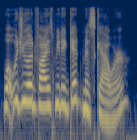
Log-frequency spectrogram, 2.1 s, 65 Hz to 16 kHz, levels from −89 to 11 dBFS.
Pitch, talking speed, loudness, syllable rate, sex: 235 Hz, 260 wpm, -17 LUFS, 6.3 syllables/s, female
